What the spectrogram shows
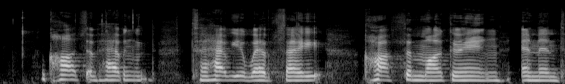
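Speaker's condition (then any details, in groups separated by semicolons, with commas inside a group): Cerebral palsy; born two months premature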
